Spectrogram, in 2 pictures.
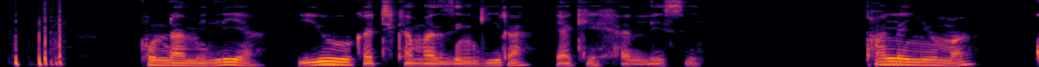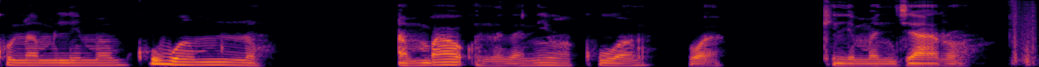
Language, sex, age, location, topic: Swahili, male, 25-35, Nairobi, government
